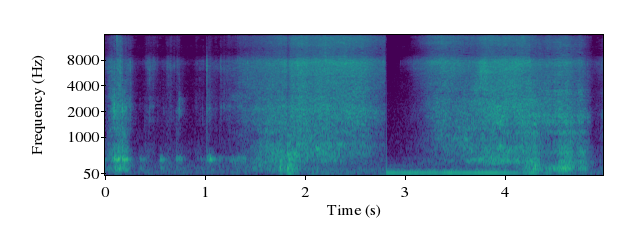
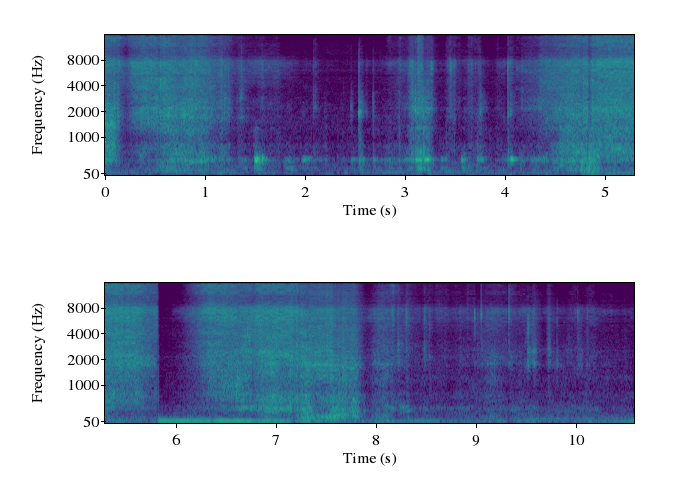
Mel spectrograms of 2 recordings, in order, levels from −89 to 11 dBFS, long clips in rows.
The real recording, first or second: first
